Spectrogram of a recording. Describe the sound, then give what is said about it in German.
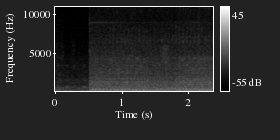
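About 70 tractors start their heavy engines, which rumble to life and hold a steady, loud drone as the tractors roll off together from Ostend at 11 o'clock, heading toward the B1: a dense, low mechanical roar that swells abruptly after a brief quieter moment. “Rund 70 Traktoren rollen los in Ostend.”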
